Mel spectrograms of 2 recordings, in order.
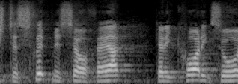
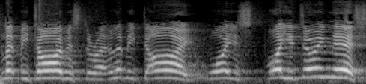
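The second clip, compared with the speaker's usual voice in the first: high, loud, desperate cry; high-pitched imitation of screaming; retold scream; 7 semitones higher, 5 dB louder than usual. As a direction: act out a man screaming in protest. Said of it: "he's screaming at me".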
